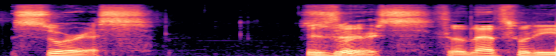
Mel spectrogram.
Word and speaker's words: souris: spelled S-O-U-R sour I-S. Souris. Is Souris.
